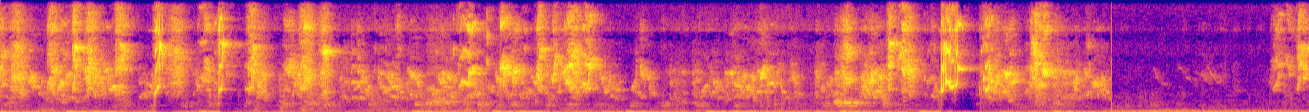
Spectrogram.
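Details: Lovebird chatter, busy and continuous, with rapid high tweets and harsh squawks overlapping from several birds. It breaks off near the end, leaving only a low hum.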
